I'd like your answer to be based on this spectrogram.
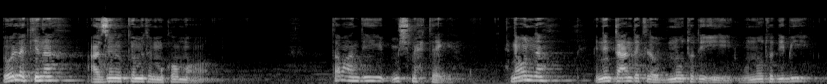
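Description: His voice is mid-range and a little mellow, with big swings in pitch, a fast pace, and long pauses. An Egyptian-accented man, he teaches physics by tackling exam problems step by step and answering his own questions. The sound is echoey, as if in a large room.

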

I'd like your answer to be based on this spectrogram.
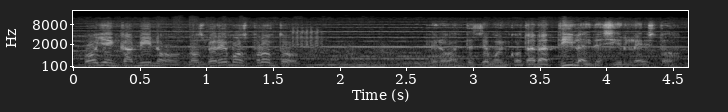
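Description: Man as earnest young cartoon prince, expressive, mid-pitched, Latin American accent, loud score behind. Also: quick pace, over loud music, close to an everyday voice. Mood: urgent. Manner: sincere, concerned.

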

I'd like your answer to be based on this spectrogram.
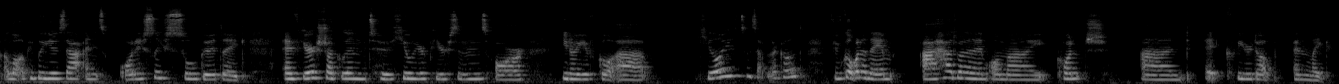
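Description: A woman's voice: fairly high pitch, darkish tone. A woman, chatting casually to camera as a vlogger, rambling with frequent asides. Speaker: beauty vlogger.

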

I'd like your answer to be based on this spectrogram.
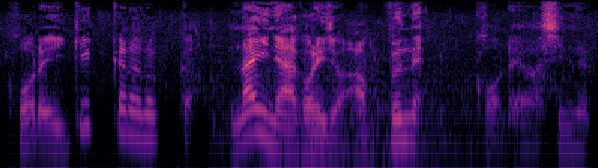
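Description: A man's voice: fairly high pitch, very animated, fast talker, slight background noise. A man streaming a game late at night, chatting casually and muttering reactions to the gameplay. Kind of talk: late-night casual chat while gaming.

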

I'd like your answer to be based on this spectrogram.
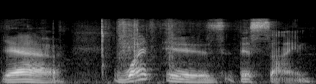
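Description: Man, slow relaxed teacher, medium pitch, soft-spoken, faint background hiss. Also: vocal fry. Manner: slow, soft-spoken, acts out example phrases. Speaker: sign language teacher. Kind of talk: casual spoken lesson.

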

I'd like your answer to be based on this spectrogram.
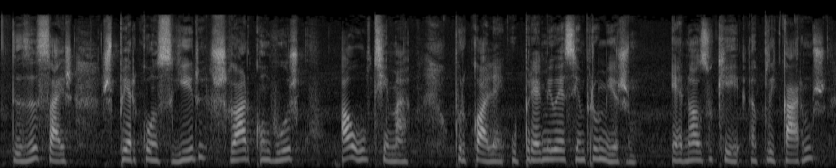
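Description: A woman teacher with a European Portuguese accent, running a quiz game for young pupils, lively and encouraging, asking questions and answering them herself. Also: medium pitch, slight background noise. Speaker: primary school teacher. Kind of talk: online language lesson with a quiz game. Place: home or studio, recorded alone.

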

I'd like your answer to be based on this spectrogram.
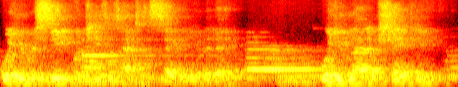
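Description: A man's voice: on the low side, fairly even intonation, moderate pace. A man preaching a sermon and altar call as pastor, with a Southern US accent and a rhythmic delivery that builds into sung, chanted calls. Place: church sanctuary, heard from afar. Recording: distant echoey church with piano. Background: organ or piano music under the preaching.

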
